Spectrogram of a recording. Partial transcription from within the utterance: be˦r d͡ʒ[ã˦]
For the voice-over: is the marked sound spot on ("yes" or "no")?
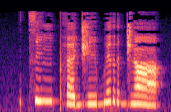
no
